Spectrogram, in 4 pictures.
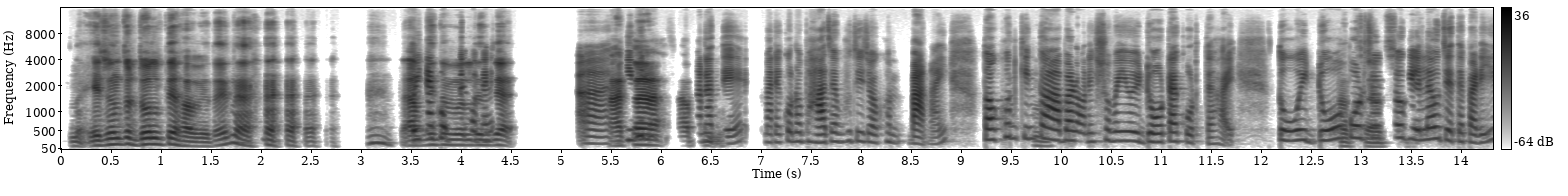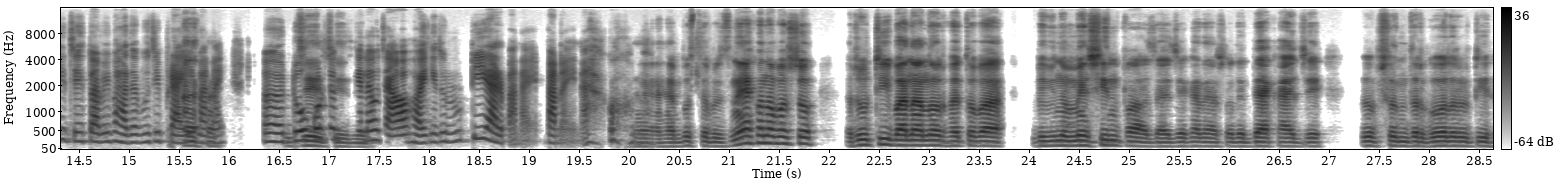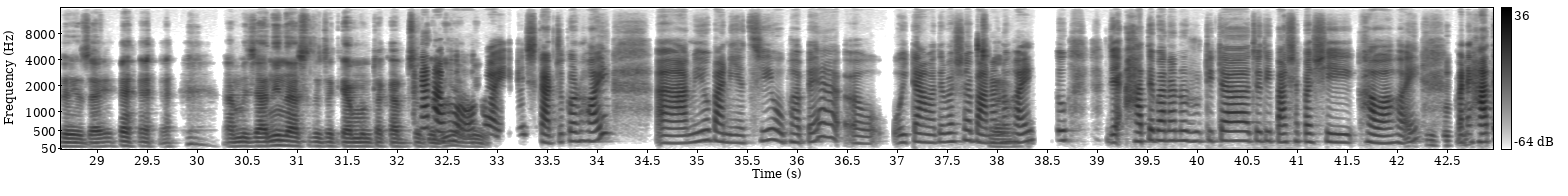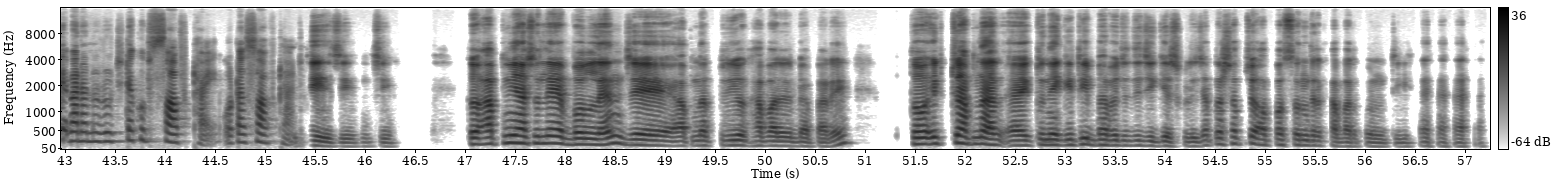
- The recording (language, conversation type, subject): Bengali, podcast, মন খারাপ থাকলে কোন খাবার আপনাকে সান্ত্বনা দেয়?
- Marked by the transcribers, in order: unintelligible speech; chuckle; laughing while speaking: "হ্যাঁ, হ্যাঁ"; laughing while speaking: "না কখনো"; chuckle; other background noise; "আচ্ছা" said as "চ্ছা"; unintelligible speech; chuckle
